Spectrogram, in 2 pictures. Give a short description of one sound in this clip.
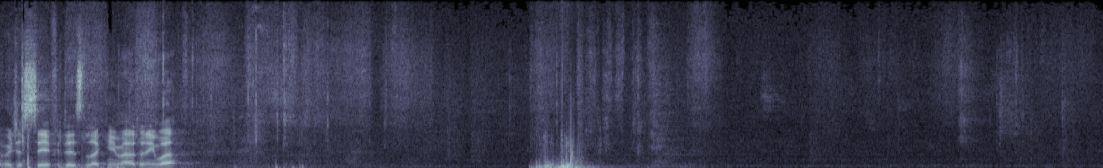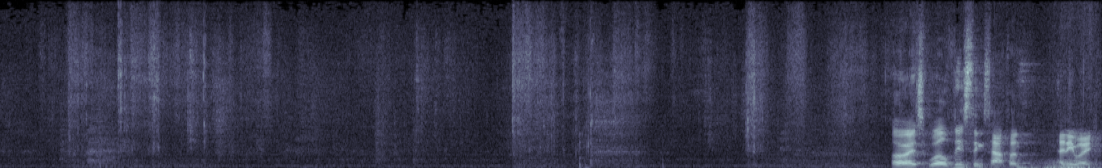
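Papers rustle on a desk.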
